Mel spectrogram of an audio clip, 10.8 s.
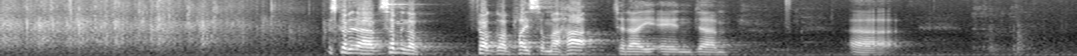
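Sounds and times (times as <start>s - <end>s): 
church audience applause at a morning service: 0.0s - 3.4s
speech: 3.3s - 7.4s, 8.5s - 9.0s.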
